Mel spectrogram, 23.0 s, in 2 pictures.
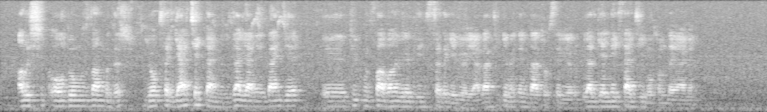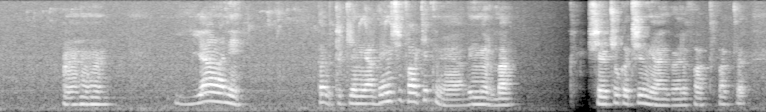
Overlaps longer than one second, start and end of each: none

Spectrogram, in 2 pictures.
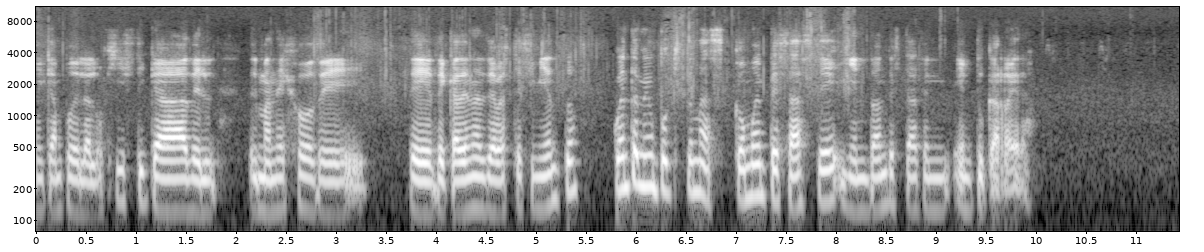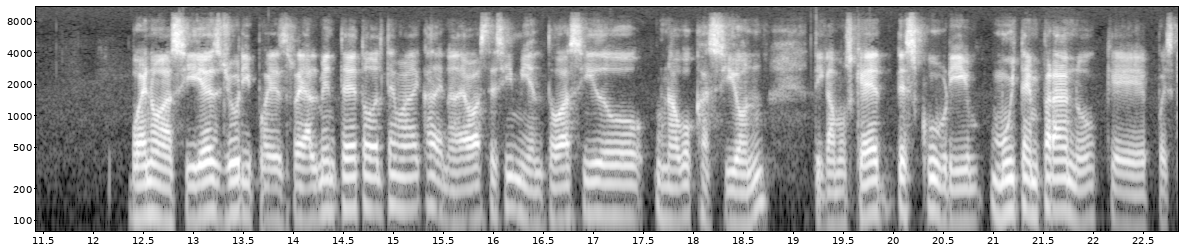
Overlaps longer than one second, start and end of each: none

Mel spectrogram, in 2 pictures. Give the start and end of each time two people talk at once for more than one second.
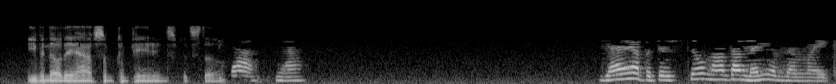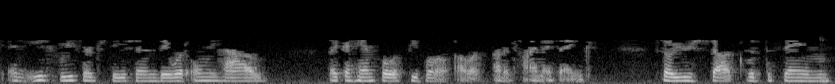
none

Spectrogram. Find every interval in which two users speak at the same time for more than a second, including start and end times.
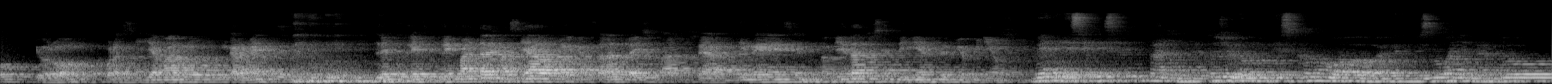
none

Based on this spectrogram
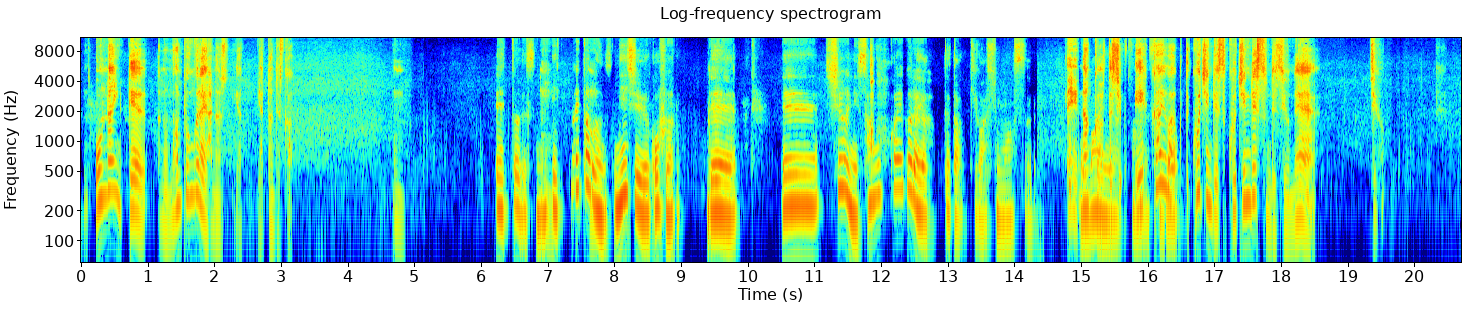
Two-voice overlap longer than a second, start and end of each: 15.0-16.4

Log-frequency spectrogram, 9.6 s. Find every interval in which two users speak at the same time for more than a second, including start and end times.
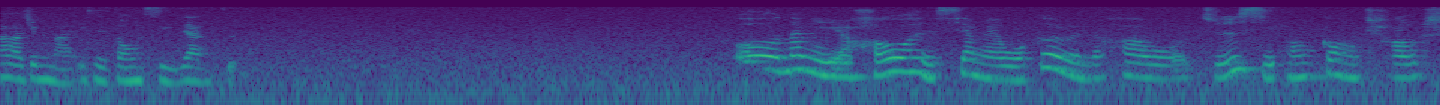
none

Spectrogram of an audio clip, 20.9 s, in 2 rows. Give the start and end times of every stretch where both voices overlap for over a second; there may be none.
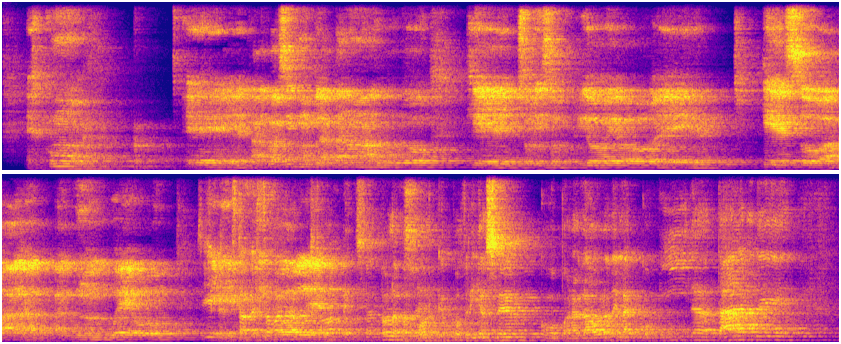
13.0-14.6

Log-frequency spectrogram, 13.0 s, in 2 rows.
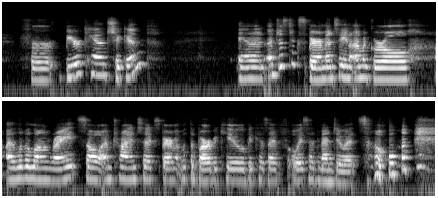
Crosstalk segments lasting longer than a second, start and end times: none

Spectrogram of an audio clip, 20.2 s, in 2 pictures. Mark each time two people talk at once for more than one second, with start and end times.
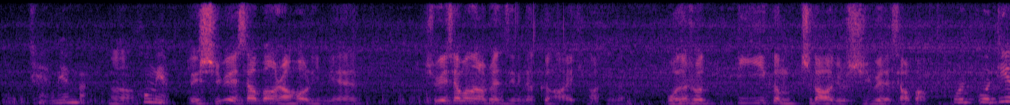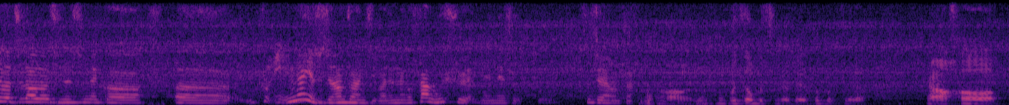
none

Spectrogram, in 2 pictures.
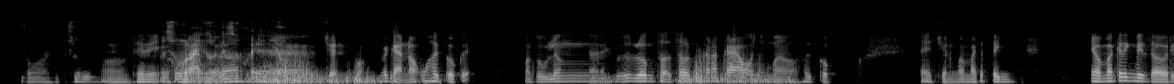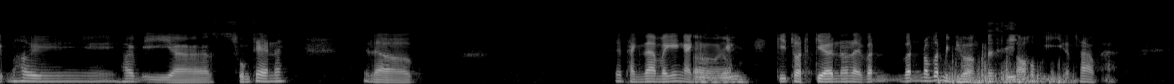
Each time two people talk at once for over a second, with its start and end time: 1.6-3.1

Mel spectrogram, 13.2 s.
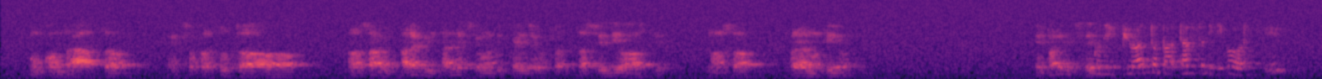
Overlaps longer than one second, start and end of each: none

